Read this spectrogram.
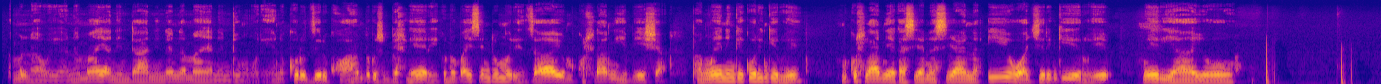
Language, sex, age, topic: Ndau, male, 18-24, health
